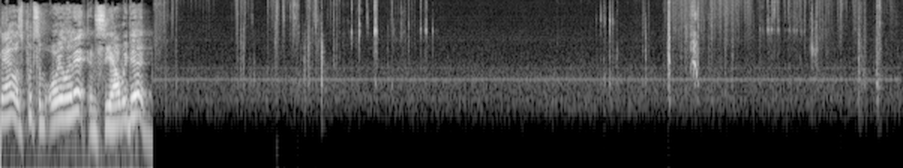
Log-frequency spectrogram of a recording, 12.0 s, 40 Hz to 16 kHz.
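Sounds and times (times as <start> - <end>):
faint steady hum: 0.0 - 12.0
plastic squeaks: 8.8 - 9.8.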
